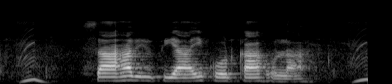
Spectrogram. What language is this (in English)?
Bhojpuri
